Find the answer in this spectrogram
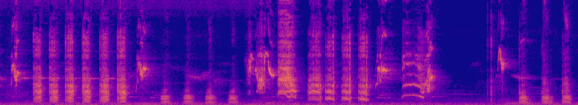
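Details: Javan myna, young bird, in a lively song with many phrases: fast runs of harsh clicking chatter, rasping bursts and a few looping whistled notes.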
